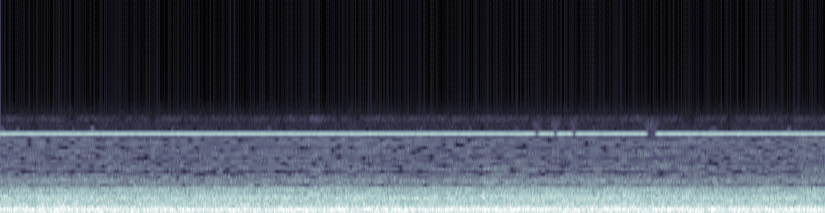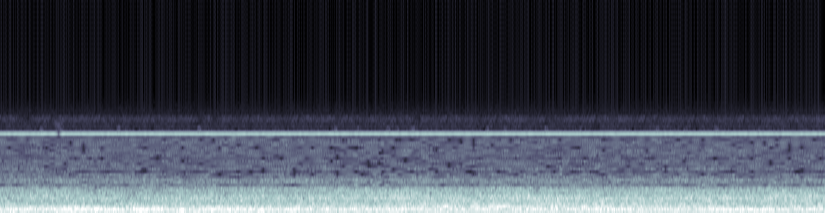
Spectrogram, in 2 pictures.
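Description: Steady, even background noise of a large hall with a low hum underneath; nothing sudden, and no single voice stands out.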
